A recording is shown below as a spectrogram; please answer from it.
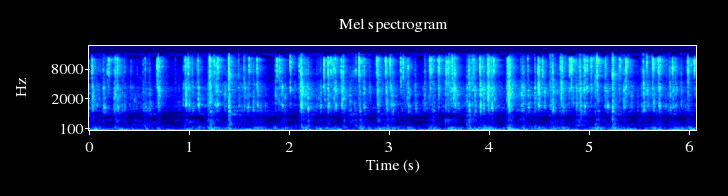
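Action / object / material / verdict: tap / plastic computer keyboard with round keycaps / plastic / none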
